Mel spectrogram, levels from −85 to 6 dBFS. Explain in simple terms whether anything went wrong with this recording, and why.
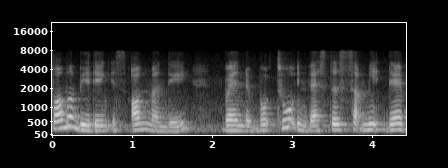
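Nothing went wrong that I could hear: the speech comes across steadily, with no dropouts, glitches or distortion standing out anywhere in the recording.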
